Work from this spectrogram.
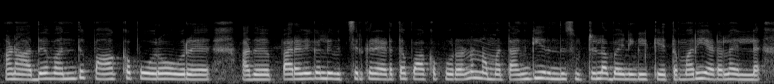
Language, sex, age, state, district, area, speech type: Tamil, female, 18-30, Tamil Nadu, Tiruvallur, urban, spontaneous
